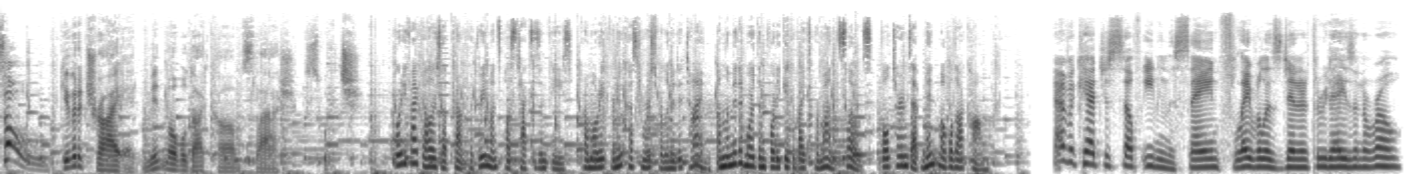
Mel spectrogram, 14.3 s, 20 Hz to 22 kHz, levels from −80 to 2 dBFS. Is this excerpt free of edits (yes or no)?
no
